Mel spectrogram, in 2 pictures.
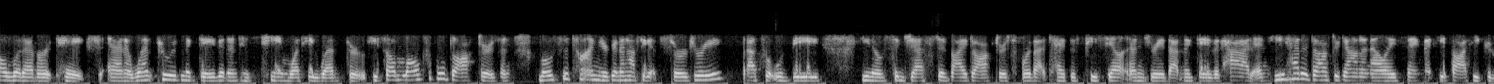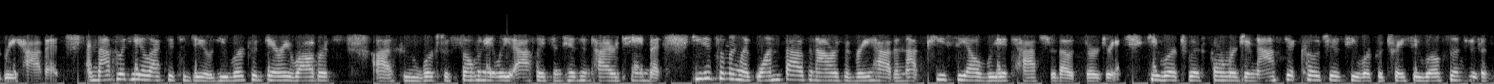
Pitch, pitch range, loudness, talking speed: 180 Hz, 170-195 Hz, -17 LUFS, 235 wpm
